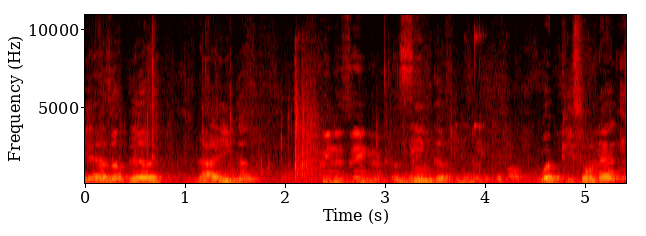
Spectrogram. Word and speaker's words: Nzinga: All right, this word kind of hard to pronounce, y'all, but Nzinga, Nzinga.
